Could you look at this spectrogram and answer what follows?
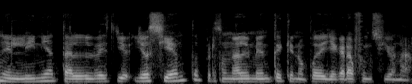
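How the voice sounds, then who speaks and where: A man with a plain, everyday voice speaks at a moderate pace in a fairly high pitch, his dry, close sound free of echo on a very clean recording with a silent background. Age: 20s. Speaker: podcast co-host. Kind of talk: casual chat.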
